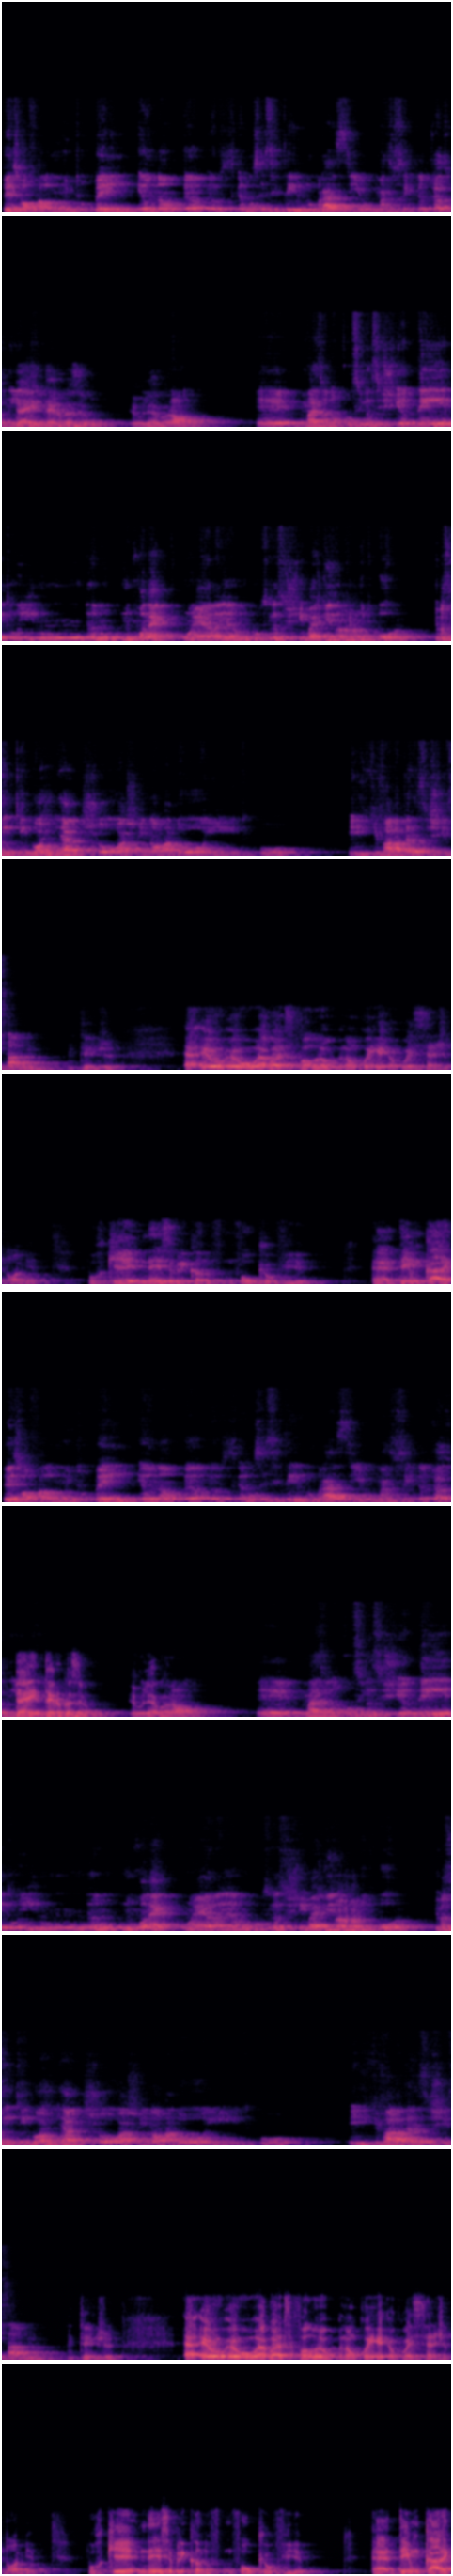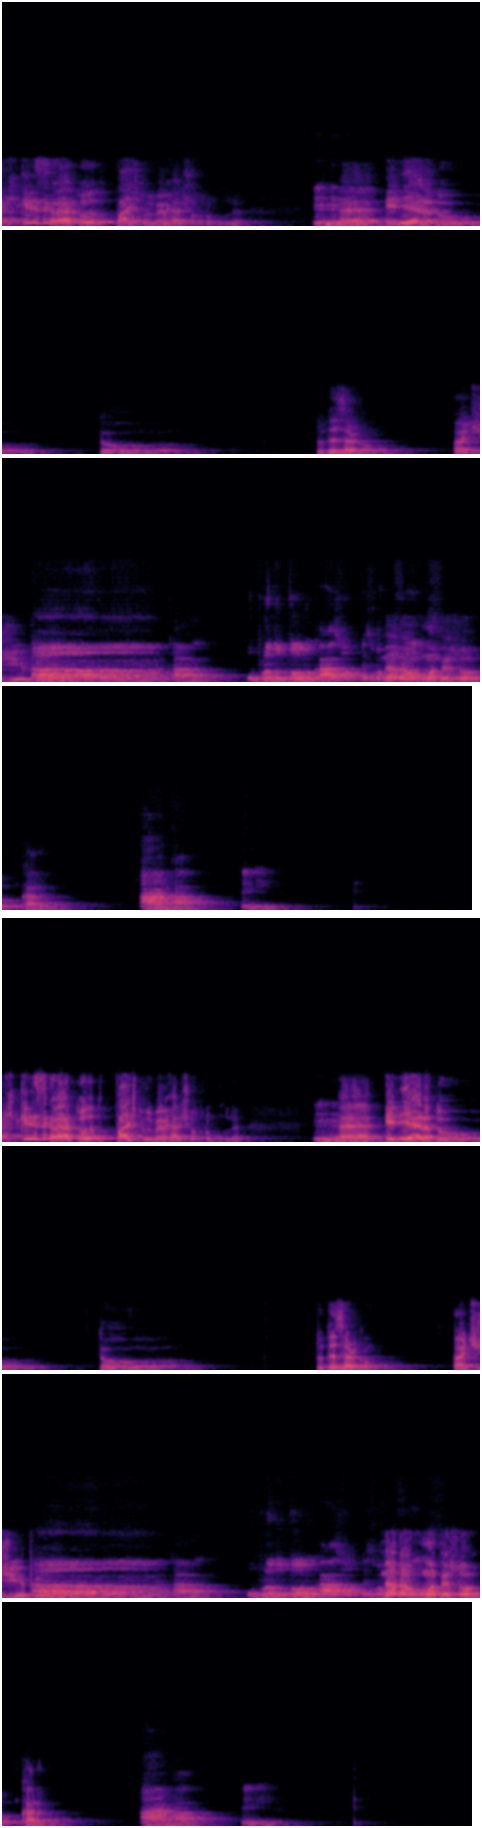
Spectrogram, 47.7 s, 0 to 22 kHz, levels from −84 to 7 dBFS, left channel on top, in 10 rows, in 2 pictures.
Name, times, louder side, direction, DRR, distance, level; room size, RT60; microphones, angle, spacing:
voice 1, 0.0-5.8 6.5-6.8 7.5-13.8 14.2-17.4 18.0-19.5 31.8-32.3 38.5-40.4 40.7-42.5 44.4-44.9 45.4-45.7, left 1 dB, 65° left, -3 dB, 2.7 m, -32 dB
voice 2, 4.9-5.7 6.1-6.6 13.1-13.5 19.8-20.8 21.1-27.1 27.8-31.1 32.0-33.8 34.4-35.3 36.6-37.2 38.0-38.9 42.0-43.5, right 3 dB, 65° right, 7 dB, 0.7 m, -30 dB
8.8 x 6.6 x 2.7 m, 1.0 s
head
